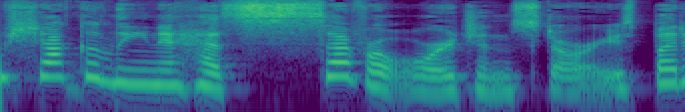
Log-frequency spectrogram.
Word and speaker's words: Txakolina: In this case, I have what's called a shakalina. That is spelled with a t x a k o l i n a.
